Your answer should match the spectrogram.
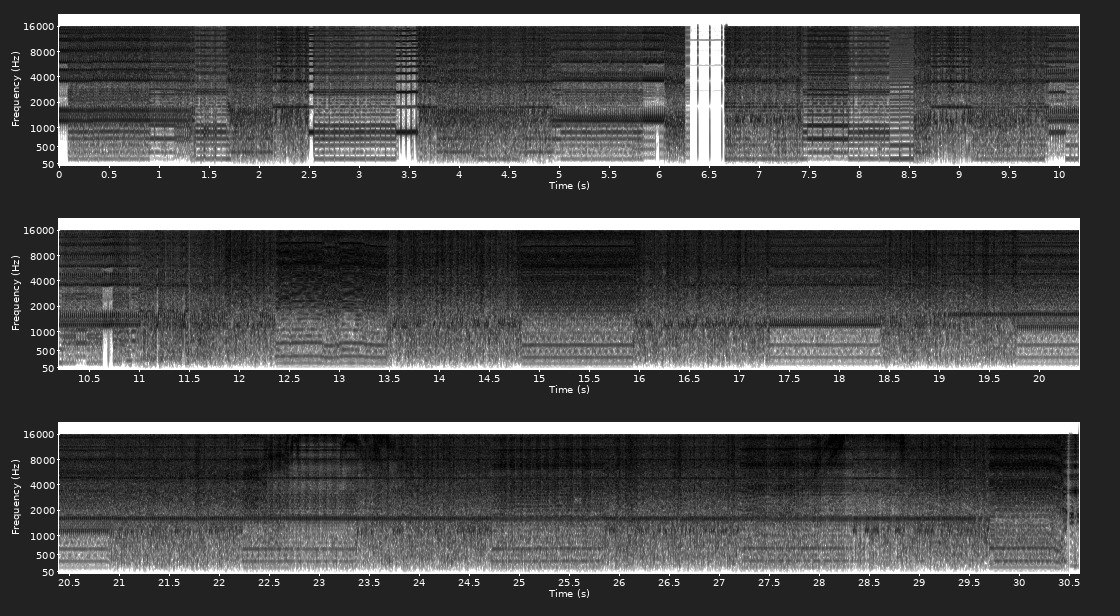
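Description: Homemade mini Lunetta CMOS logic synth playing a harsh, glitchy noise patch: buzzing tones that chop and step in pitch, dropping out for an instant about six seconds in. A steady high whistle holds through the last third.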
